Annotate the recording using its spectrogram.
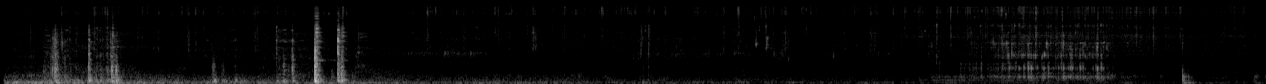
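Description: Hand-held hinged lime squeezer pressing lime halves over a ceramic bowl, with juice dripping into it and handling clatter. Two sharp clicks about three seconds in are the loudest sounds.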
